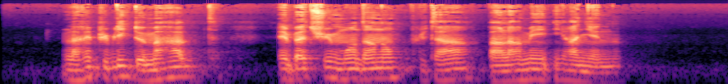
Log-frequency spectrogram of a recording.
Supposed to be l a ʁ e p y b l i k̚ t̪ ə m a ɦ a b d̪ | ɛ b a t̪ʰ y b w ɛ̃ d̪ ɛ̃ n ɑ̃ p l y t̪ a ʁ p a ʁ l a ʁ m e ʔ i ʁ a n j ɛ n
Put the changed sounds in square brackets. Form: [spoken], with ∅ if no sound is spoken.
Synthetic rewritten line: l a ʁ e p y b l i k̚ [d̪] ə m a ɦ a b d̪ | ɛ b a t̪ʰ y [m] w ɛ̃ d̪ ɛ̃ n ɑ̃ p l y t̪ a ʁ p a ʁ l a ʁ m e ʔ i ʁ a n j ɛ n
